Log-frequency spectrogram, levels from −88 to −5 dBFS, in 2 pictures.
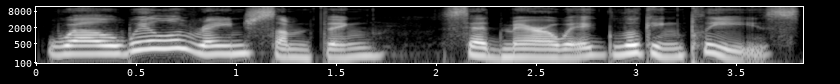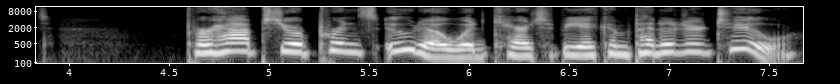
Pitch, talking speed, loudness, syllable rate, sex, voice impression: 215 Hz, 150 wpm, -18 LUFS, 5.0 syllables/s, female, feminine, adult-like, clear, slightly intellectual, slightly lively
